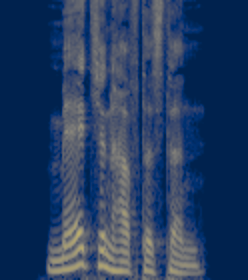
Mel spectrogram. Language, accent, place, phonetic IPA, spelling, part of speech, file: German, Germany, Berlin, [ˈmɛːtçənhaftəstn̩], mädchenhaftesten, adjective, De-mädchenhaftesten.ogg
- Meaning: 1. superlative degree of mädchenhaft 2. inflection of mädchenhaft: strong genitive masculine/neuter singular superlative degree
